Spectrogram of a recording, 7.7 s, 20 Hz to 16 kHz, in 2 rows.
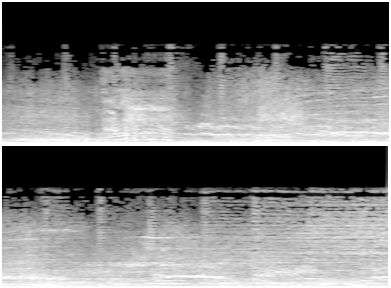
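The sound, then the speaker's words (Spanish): Tires screech as a car skids through a sharp curve in the 1985 film Back to the Future, a loud, sustained squeal over a roaring engine that lasts several seconds. “Toman una curva cerrada.”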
